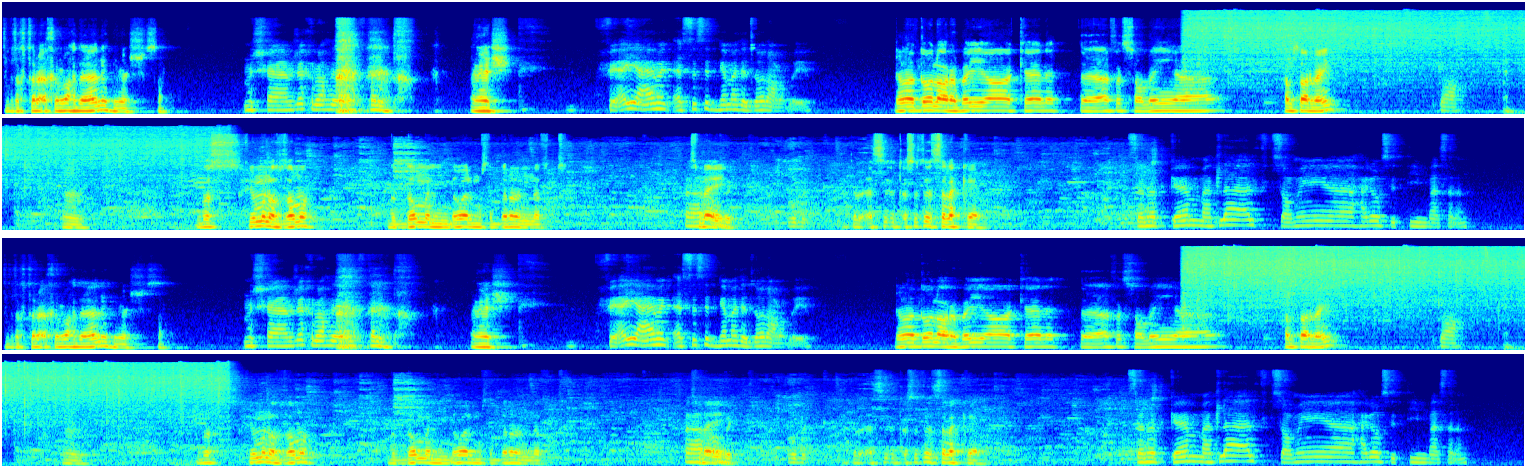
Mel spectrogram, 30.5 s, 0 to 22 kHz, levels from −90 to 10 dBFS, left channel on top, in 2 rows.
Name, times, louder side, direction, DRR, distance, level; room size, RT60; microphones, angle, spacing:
voice 1, 0.0-1.5 3.3-4.0 4.7-5.1 8.9-12.2 12.8-13.4 15.0-15.1 15.8-16.1 17.2-18.4 19.1-20.7 22.2-22.5 23.7-25.1, left 5 dB, 65° left, 0.5 m, -20 dB
voice 2, 2.4-3.9 5.6-8.1 14.3-14.8 22.1-22.6 23.1-23.4 26.5-29.9, right 1 dB, 5° right, 0.4 m, -30 dB
sound 1, 11.8-17.5, right 4 dB, 25° right, 1.3 m, -28 dB
sound 2, 15.3-26.8, left 2 dB, 15° left, 0.9 m, -39 dB
11.0 x 6.6 x 4.2 m
head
